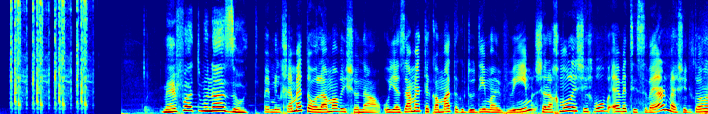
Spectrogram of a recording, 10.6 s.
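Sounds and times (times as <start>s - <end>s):
camera shutter clicks taking a selfie: 0.0s - 1.5s
speech: 2.4s - 10.6s.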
